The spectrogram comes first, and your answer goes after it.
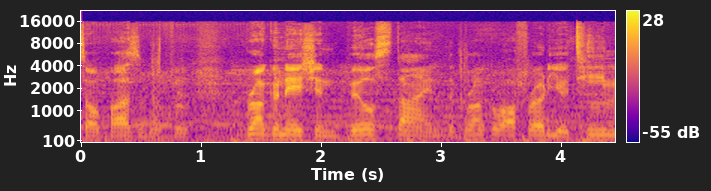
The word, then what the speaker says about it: Bilstein: said the name wrong it is not bilstein it's bill stein remember that folks but anyways as far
